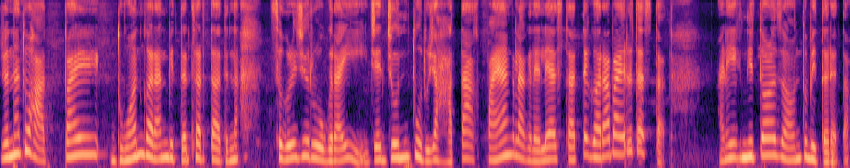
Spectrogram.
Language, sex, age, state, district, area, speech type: Goan Konkani, female, 18-30, Goa, Canacona, rural, spontaneous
